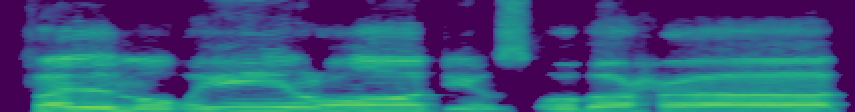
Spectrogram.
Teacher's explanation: لام سے ملانے ہیں، میم کو بغیر کھینچے پڑھے ہیں، اور غین کو ایک الف کی مقدار کھینچ کے پڑھ رہے ہیں کیونکہ یہاں پر یہ ایک مدہ کا قید ہے، را کو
